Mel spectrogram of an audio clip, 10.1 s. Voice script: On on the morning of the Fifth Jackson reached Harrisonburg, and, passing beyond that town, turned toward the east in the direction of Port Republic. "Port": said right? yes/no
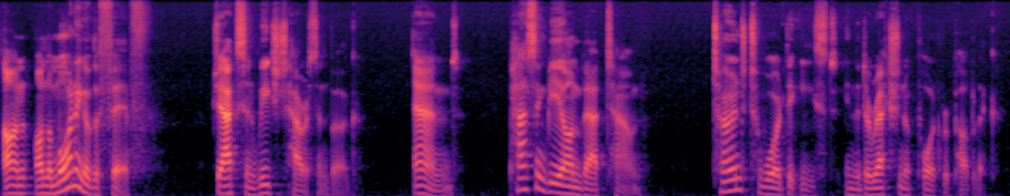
yes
